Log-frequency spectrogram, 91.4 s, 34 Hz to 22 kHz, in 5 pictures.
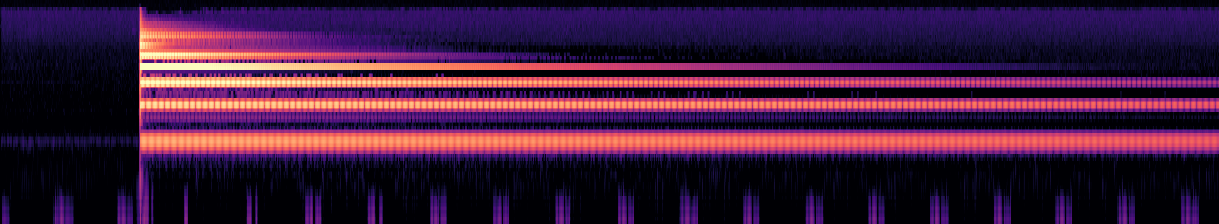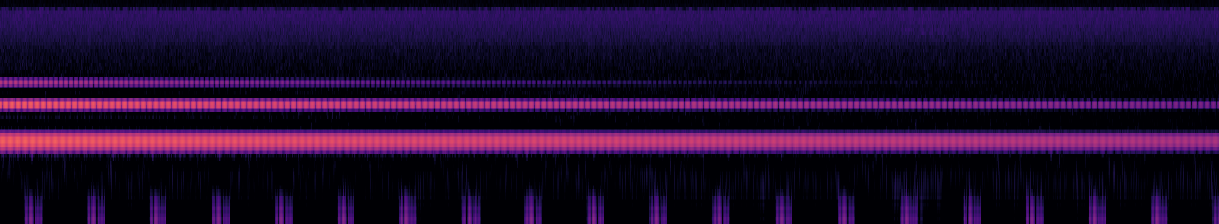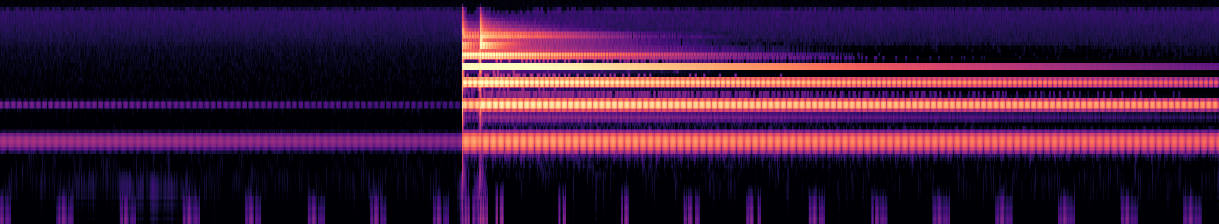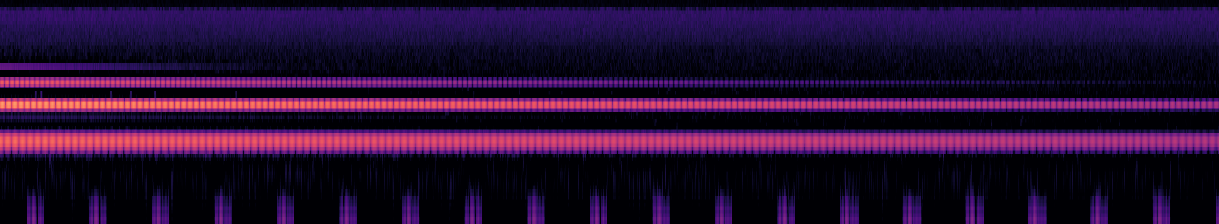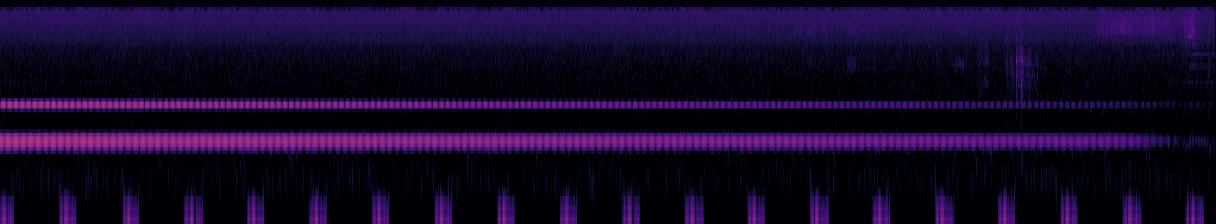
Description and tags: Himalayan Singing Bowl #3
Sound sample of antique singing bowl from Nepal in my collection, played and recorded by myself. Processing done in Audacity; mic is Zoom H4N.
hit, bowl, percussion, ring, tibetan-bowl, brass, ting, bell, metallic, meditation, tibetan, gong, clang, strike, metal, bronze, singing-bowl, harmonic, drone, chime, ding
